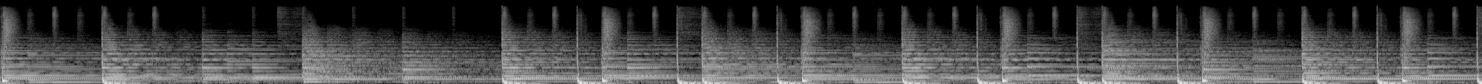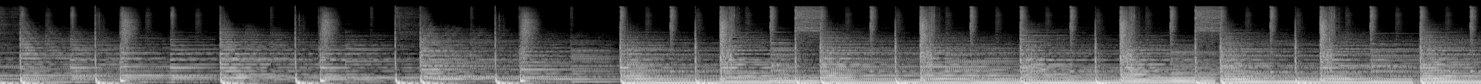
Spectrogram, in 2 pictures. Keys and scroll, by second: 0.7 ctrl+z, 1.6 ctrl+t, 8.7 ctrl+z, 9.0 [, 9.0 [, 10.9 ctrl+z, 12.6 [, 12.6 [, 13.1 [, 14.2-15.6 typing, 14.9 Return, 22.1 ctrl+d, 24.3 ctrl+t, 26.8 ctrl+z, 27.8 ctrl+z.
